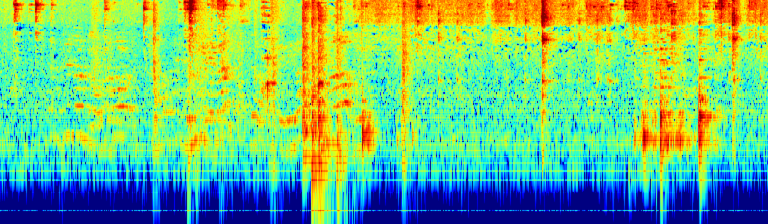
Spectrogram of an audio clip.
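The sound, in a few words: pressure cooker and dishes being cleaned in kitchen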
